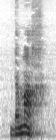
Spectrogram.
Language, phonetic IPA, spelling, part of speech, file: Russian, [dɐˈmax], домах, noun, LL-Q7737 (rus)-домах.wav
- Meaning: prepositional plural of дом (dom)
